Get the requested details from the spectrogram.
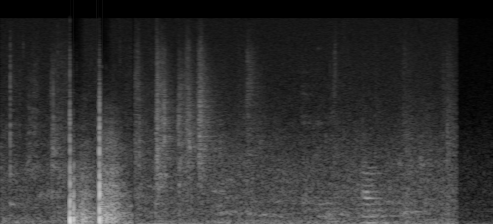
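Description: A heavy wooden frame scrapes and knocks on a floor.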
